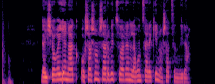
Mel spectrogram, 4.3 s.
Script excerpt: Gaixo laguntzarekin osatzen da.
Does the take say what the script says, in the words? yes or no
no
